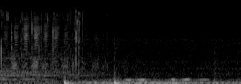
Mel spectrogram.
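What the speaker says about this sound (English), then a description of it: "What the hell was that? Ghost goat, apparently." A ghost goat in the video game Sally Face bleating, a short wavering bleat over a low ambient drone, punctuated by a couple of dull thuds, with no talking.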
